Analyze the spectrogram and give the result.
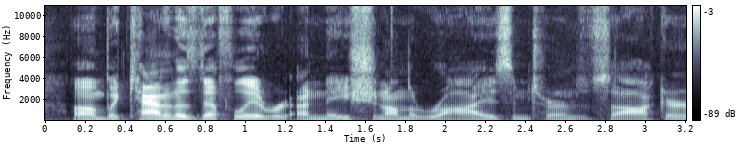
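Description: Speaking very fast with an American accent, a man uses a fairly low pitch on a very clean recording with a silent background. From Long Island, New York. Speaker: student sports broadcaster, guest pundit. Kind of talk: sports talk radio discussion. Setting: radio studio.

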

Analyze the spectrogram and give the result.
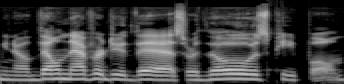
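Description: A woman with a Midwestern American accent speaks at a moderate pace and a medium pitch. Her intonation is monotone and flat, and the sound is dry and close with no echo. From US Midwest, Ohio. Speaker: cross-cultural consultant and author. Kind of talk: interview conversation.

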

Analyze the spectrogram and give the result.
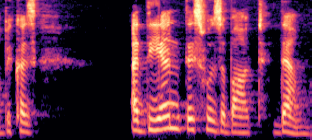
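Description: In a Somali accent, a woman with a dark, mellow tone talks at a moderate pace with ordinary pitch variation. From Kenya, Rift Valley. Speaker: medical student and former medical interpreter. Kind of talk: interview.

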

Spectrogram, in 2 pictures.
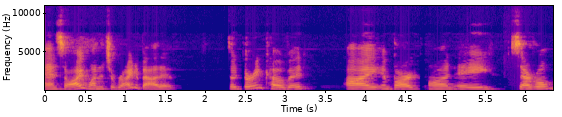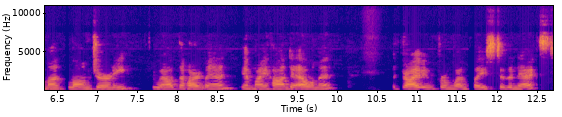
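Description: Speaking at a moderate pace with an American accent, a woman has an unremarkable speaking voice, fairly high in pitch, with fairly even intonation. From Southern Ohio, US Midwest. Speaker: author and tech journalist. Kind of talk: interview.

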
